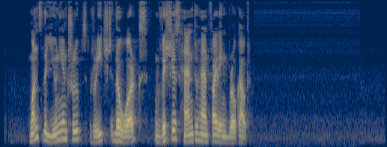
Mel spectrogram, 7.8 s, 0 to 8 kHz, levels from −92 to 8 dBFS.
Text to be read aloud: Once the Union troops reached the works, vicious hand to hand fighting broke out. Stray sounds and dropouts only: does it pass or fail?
pass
